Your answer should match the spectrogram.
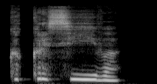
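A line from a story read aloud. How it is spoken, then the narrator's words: Admiring whisper. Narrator (Russian): восхищенно прошептала Бри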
